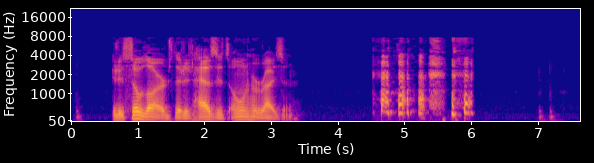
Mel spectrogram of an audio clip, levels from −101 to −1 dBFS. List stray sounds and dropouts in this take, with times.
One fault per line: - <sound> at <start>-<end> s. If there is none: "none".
- laugh at 4.5-6.1 s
